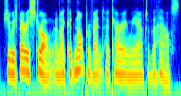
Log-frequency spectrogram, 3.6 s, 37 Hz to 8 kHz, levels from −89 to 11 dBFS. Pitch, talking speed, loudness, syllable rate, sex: 130 Hz, 265 wpm, -19 LUFS, 5.7 syllables/s, male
